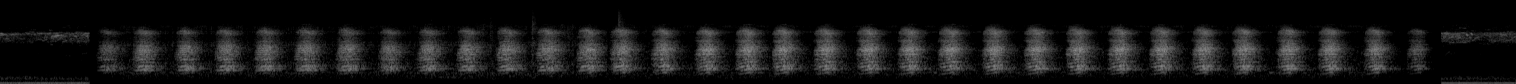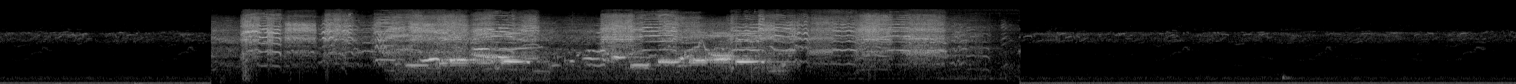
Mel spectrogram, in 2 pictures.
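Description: A soundtrack of animal calls cut together from separate recordings. A call repeats about twice a second for some thirteen seconds. A steady high drone comes next, then a loud, dense burst of calls lasting about eight seconds, then the drone again.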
